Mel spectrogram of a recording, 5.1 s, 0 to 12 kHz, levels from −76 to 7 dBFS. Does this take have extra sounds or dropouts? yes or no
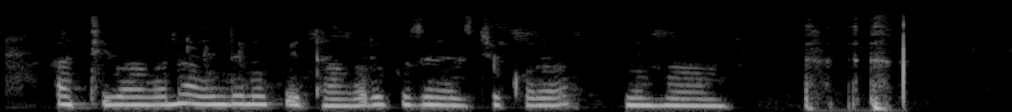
yes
